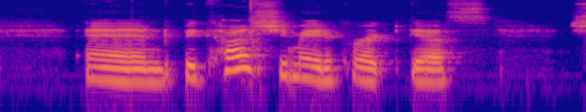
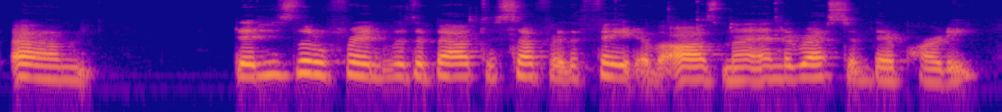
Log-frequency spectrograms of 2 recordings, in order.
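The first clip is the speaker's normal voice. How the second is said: usual speaking voice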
